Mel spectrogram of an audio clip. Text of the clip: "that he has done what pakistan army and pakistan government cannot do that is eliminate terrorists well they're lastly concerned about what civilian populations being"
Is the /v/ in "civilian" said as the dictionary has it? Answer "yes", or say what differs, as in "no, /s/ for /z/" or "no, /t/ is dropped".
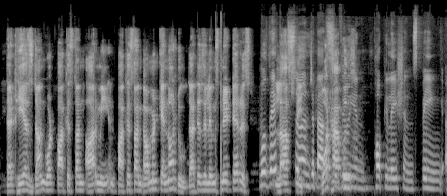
no, /p/ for /v/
